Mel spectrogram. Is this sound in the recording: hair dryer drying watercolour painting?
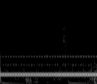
no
